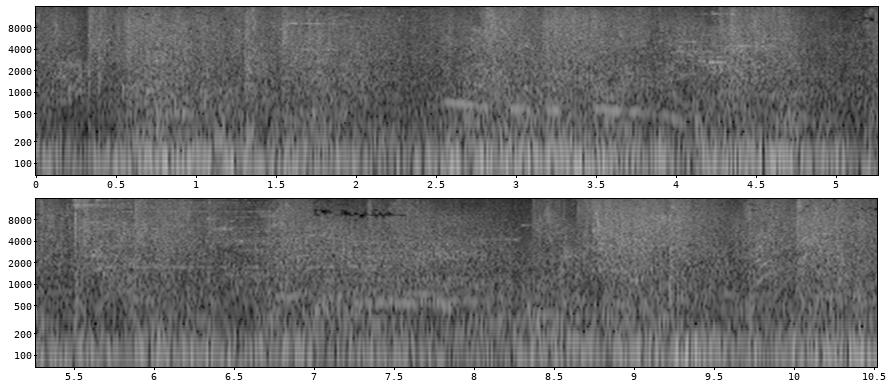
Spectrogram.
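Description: Spells burst and crackle in a busy fight, with loud rumbling effects.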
